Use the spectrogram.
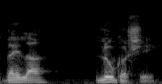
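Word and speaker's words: Bela Lugosi: a central european actor his name was bayla lugoshi now that's the correct way of pronouncing it but that was probably a little bit too much for people to take and so he became immortalized under the name of baylor lugosi he made his name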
